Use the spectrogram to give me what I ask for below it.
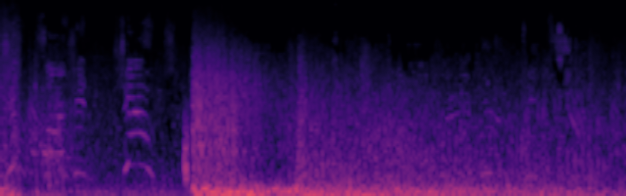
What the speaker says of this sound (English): The booming sound effects heighten the intensity of battles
